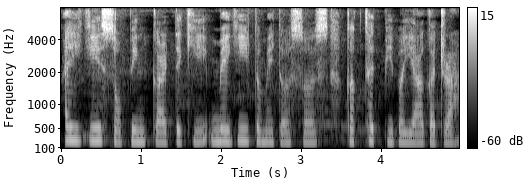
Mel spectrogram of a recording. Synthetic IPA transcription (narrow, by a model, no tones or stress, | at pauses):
ɐjɡisɔpiŋkaɾtːɐkimeɡitometɔsɔskɐk̚t̪ʰɐt̚pibɐjaɡɐtɾa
